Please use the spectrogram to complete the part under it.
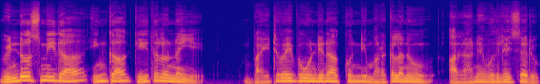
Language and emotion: Telugu, fearful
